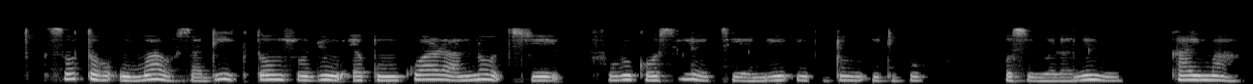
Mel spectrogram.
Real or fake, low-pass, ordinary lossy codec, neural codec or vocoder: real; 5.4 kHz; none; none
